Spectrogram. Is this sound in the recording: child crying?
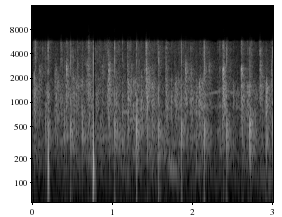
no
